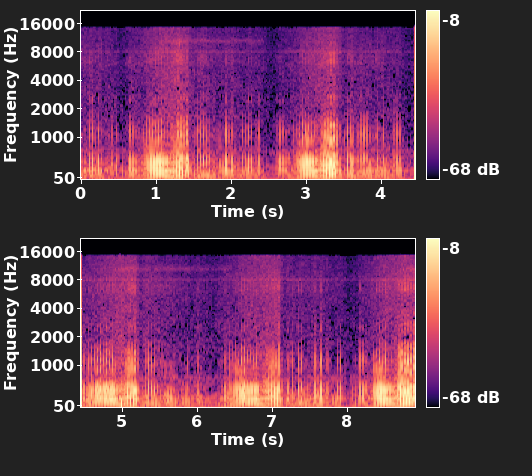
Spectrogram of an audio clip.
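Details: Close purring from a cat, deep rolling rumble rising on each breath and easing between, a couple of sharp clicks midway, otherwise quiet indoor surroundings.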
